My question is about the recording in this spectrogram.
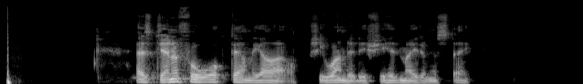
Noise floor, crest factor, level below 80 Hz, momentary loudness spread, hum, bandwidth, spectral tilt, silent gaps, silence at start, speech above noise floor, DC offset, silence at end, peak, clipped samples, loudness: -88 dBFS; 20 dB; -40 dBFS; 12 LU; none; 15.5 kHz; -7 dB/octave; none; 0.05 s; 68 dB; under 0.1%; 1.15 s; -2 dBFS; under 0.1%; -21 LUFS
